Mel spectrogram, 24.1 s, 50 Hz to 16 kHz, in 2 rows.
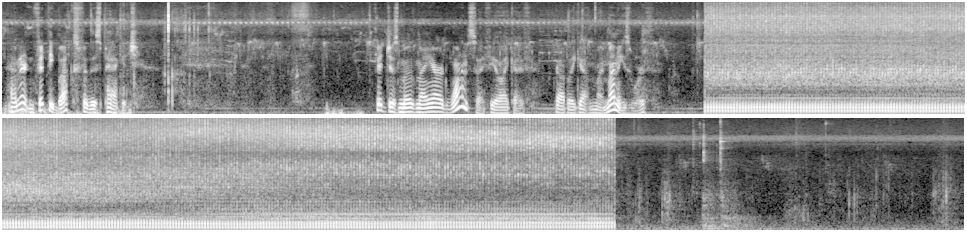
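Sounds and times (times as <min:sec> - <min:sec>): riding lawnmower engine running: 0:01.4 - 0:05.0, 0:06.0 - 0:19.8.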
